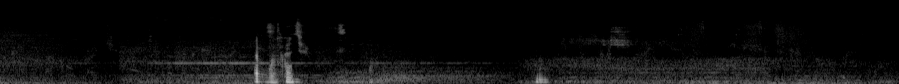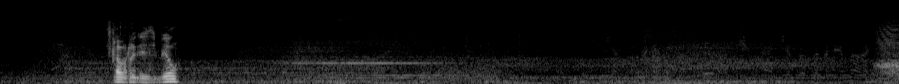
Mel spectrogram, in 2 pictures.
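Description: Magic spells crackle and whoosh in a busy battle.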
